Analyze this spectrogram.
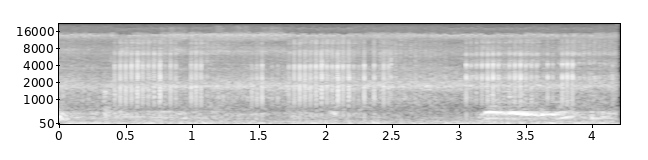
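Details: Domestic cat purring soothingly, a low continuous rumble with rhythmic breathing pulses and a brief higher tonal sound near the end, recorded indoors.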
